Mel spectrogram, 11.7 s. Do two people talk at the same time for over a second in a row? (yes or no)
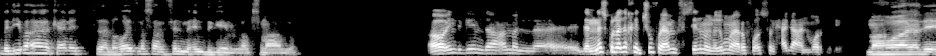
no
